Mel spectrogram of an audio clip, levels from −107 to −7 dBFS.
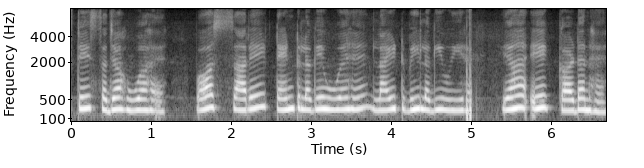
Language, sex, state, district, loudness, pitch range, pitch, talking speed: Hindi, female, Madhya Pradesh, Bhopal, -16 LUFS, 260-290 Hz, 275 Hz, 170 wpm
